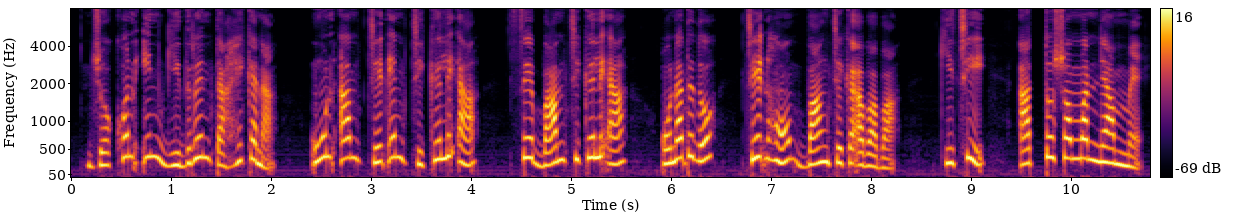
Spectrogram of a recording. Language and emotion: Santali, disgusted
